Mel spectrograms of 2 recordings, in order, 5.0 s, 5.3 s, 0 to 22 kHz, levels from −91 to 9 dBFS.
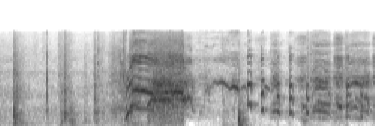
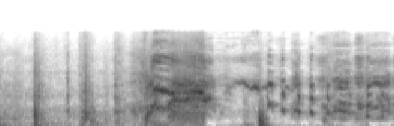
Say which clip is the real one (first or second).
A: first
